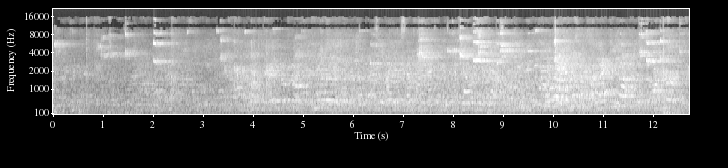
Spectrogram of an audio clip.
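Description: A crowd of spectators murmurs and cheers, growing louder.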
